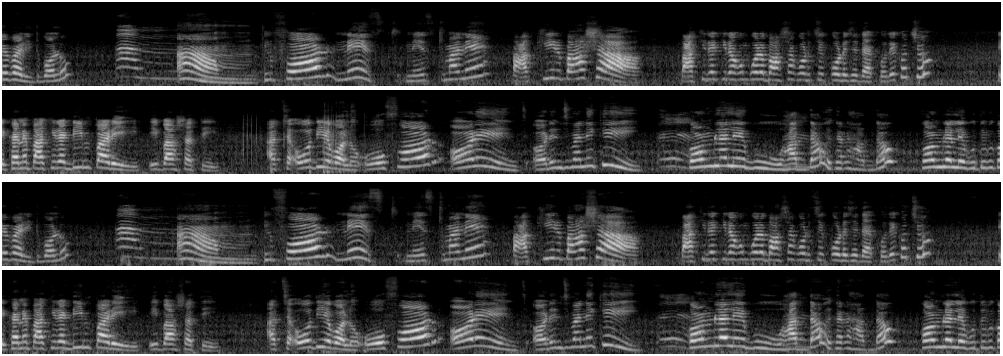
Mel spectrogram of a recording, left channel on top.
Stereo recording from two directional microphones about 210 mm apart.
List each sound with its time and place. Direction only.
0.0 s speech: 20° left (ahead or behind)
1.1 s baby cry: 10° right (ahead or behind)
1.7 s a woman's voice: 25° left (ahead or behind)
2.8 s a woman's voice: centre (ahead or behind)
11.1 s a woman's voice: 40° right (ahead or behind)
11.5 s speech: centre (ahead or behind); by 20.0 s 20° right (ahead or behind)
